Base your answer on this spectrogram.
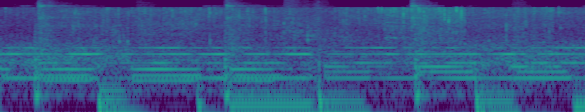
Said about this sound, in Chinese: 电饼铛预热刷油，放入小饼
